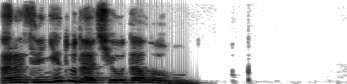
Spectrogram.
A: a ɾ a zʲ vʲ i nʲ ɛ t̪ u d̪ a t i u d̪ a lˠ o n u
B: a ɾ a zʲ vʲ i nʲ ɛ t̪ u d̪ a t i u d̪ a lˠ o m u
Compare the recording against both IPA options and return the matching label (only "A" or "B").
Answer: B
